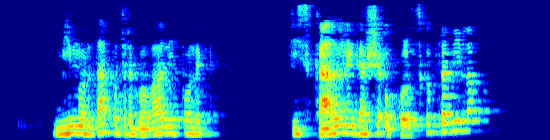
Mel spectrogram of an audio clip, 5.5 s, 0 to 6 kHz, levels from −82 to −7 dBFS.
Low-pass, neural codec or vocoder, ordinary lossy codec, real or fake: 5.4 kHz; none; MP3, 24 kbps; real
